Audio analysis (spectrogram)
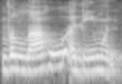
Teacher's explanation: عین کو حمزہ سے ملا دیتے ہیں تو پھر علیم کا مطلب دردناک بن جاتا ہے۔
